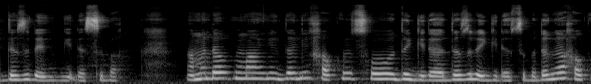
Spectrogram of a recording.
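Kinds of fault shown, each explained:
No audible faults detected.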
